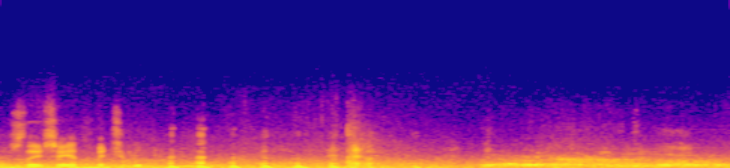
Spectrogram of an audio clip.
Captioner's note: Albert laughing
